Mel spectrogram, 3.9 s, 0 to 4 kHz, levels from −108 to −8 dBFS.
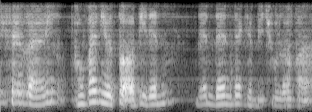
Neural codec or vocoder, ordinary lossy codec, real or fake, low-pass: vocoder, 22.05 kHz, 80 mel bands, HiFi-GAN; none; fake; 3.6 kHz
